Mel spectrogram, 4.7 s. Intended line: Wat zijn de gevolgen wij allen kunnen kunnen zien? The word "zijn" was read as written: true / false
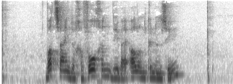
true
